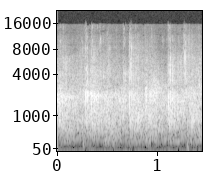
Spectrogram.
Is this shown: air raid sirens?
no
